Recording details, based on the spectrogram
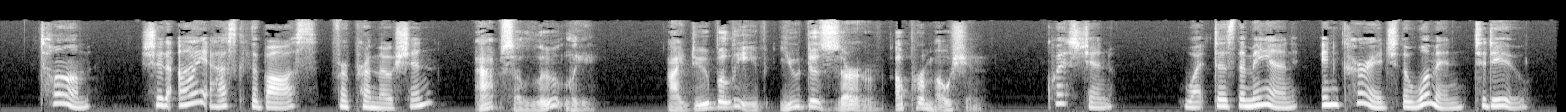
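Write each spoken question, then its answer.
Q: What does the man encourage the woman to do?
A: Ask the boss for a promotion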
